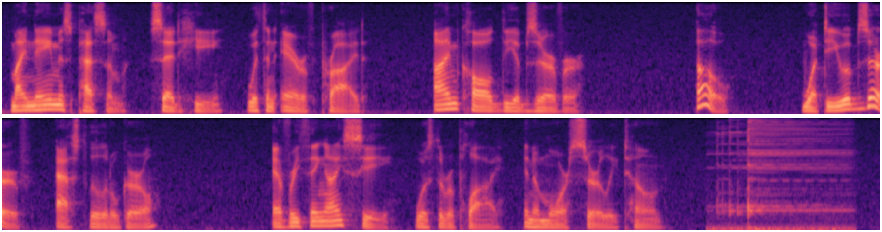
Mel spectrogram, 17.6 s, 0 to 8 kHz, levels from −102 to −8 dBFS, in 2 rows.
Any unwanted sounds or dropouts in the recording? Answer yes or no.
yes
